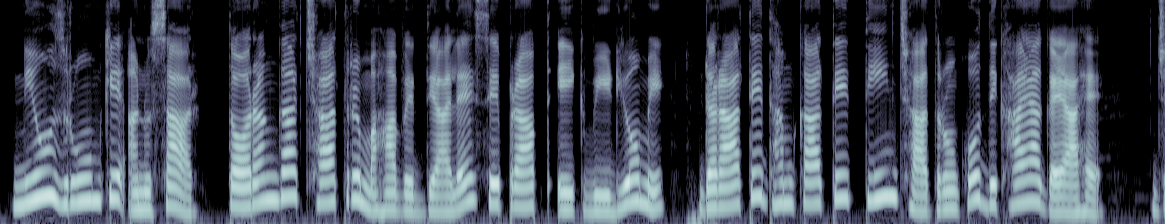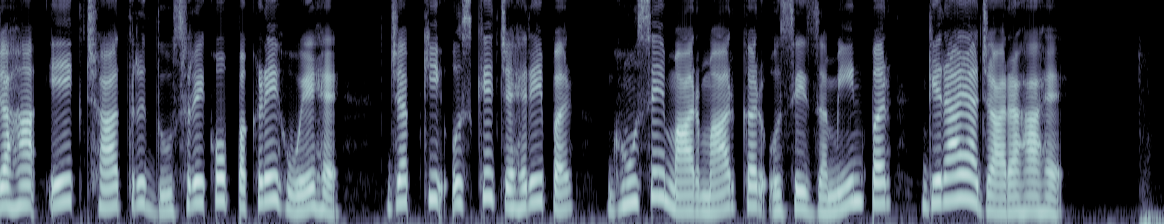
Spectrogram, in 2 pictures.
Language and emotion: Hindi, neutral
